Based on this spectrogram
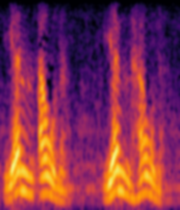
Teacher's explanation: النون هنا أيضا نون ساكنة بعدها حرف الهاء فتظهر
